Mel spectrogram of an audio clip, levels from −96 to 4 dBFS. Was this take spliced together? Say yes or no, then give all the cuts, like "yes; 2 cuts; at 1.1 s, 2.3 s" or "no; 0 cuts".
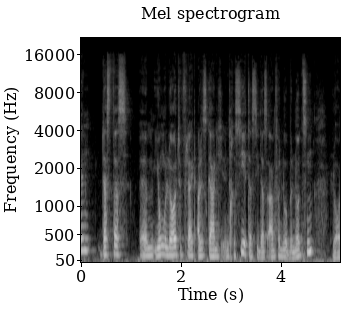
no; 0 cuts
